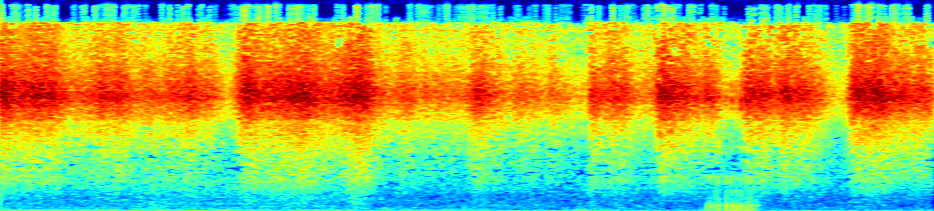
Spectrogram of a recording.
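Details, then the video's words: French bulldog named Lady snoring while asleep: soft breathy hissing snores recurring about every one and a half to two seconds, each a short airy rasp, with a brief low rumbling snort near the end; quiet indoor setting. "Healthy sleep - healthy snoring"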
